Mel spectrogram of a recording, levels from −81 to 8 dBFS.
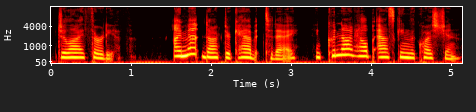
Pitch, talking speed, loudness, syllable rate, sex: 255 Hz, 165 wpm, -16 LUFS, 5.1 syllables/s, female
